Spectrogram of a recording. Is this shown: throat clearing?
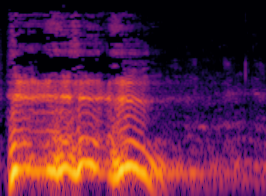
yes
